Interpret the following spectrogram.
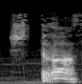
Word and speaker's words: Straße: الST عندنا بتنطق شت. zum Beispiel Straße يعني شارع.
